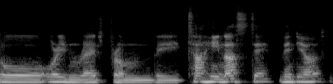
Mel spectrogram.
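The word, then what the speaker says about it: Tajinaste: So I could recommend any kind of white or or even red from the Tahinaste vineyard. The Tahinaste which is spelled Tajinasti, the El Marquez.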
